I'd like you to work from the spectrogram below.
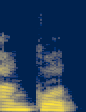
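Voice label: "angkot", Indonesian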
